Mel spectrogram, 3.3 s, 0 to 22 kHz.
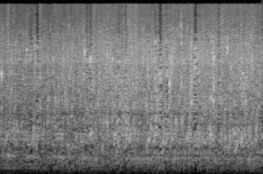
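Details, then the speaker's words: Evaporative cooler that still holds water, so it starts very quickly: the solenoid opens, the pump primes, then steady trickling and splashing as water falls as a curtain over the cellulose pads on all 4 sides, with no pump rattle or gurgle, before the fan motor starts; normal flow. "there's our water delivery. So you can see it falls as a curtain, and it falls on all 4 sides."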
